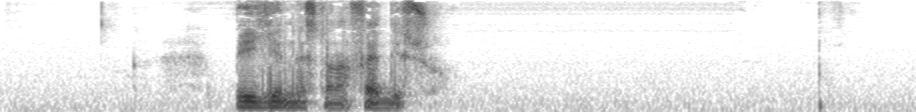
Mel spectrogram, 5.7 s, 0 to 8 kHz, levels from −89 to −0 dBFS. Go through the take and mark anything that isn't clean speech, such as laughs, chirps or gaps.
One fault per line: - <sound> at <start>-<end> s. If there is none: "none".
none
